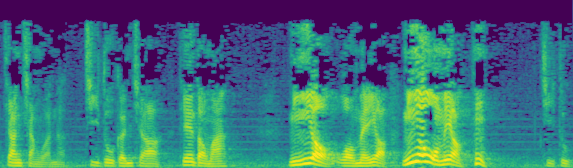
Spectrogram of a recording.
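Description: A man's voice: medium pitch, big pitch swings, a little fast, breathy edge, soft background music. A male pastor preaching a sermon in a church, telling stories and asking the congregation to fill in the blanks. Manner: storytelling with frequent tag particles. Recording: dull lo-fi sermon recording.

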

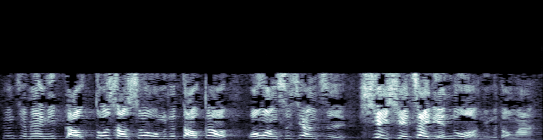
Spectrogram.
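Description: A male pastor delivers an animated sermon, constantly asking his listeners questions. His voice sits high and a little husky. It comes through a muffled church sound system. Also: fast talker. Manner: animated preaching, asks the congregation questions. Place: church sanctuary.

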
